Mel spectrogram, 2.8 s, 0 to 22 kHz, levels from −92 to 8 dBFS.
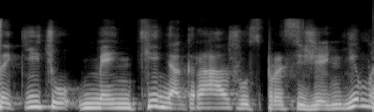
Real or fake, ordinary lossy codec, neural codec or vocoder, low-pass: fake; AAC, 64 kbps; codec, 24 kHz, 3.1 kbps, DualCodec; 10.8 kHz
